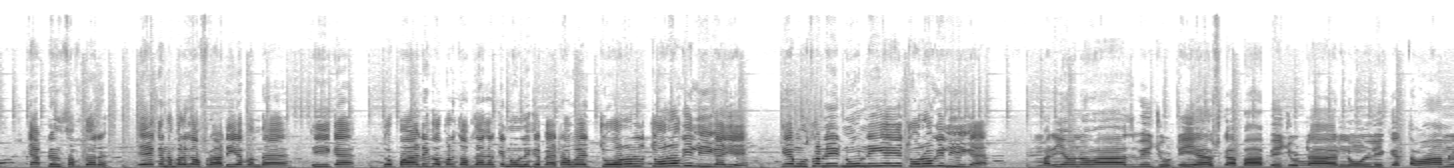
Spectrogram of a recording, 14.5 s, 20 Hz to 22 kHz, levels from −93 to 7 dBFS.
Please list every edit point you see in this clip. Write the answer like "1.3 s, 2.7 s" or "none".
10.2 s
